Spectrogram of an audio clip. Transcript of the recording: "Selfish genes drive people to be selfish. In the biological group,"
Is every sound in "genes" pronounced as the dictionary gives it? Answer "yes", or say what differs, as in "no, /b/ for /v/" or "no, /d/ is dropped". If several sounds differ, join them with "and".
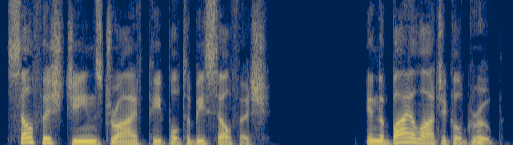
yes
